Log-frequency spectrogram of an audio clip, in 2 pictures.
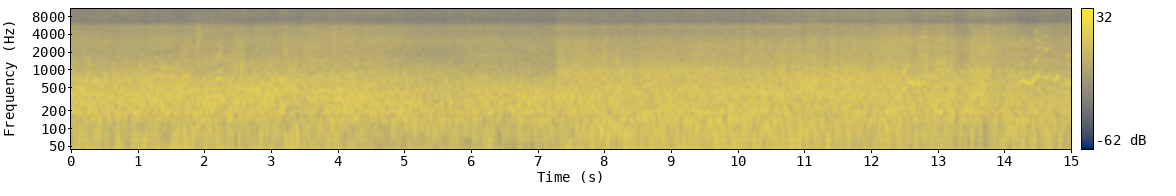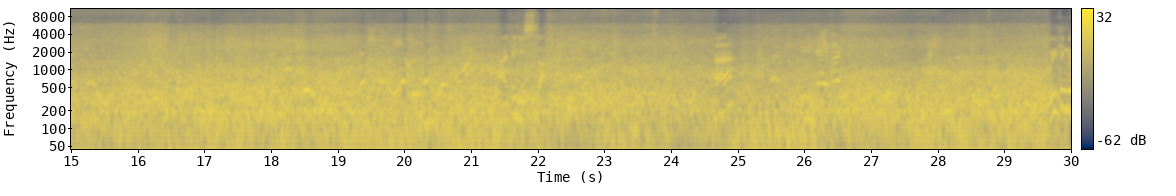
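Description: Ocean surf washing in over a rocky reef ledge, steady throughout, with wind noise on the microphone.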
